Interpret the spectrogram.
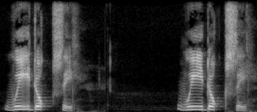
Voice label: "ue-tokse", muscogee

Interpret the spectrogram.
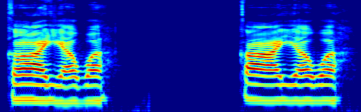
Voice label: "kayvwv", Muscogee

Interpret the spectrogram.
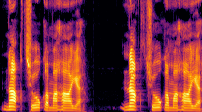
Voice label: "nak cokv mvhayv", Muscogee

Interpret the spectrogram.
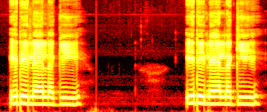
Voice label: "etelilvke", muscogee

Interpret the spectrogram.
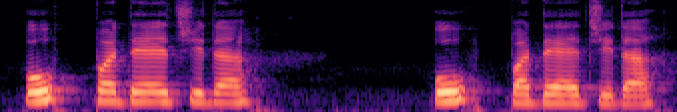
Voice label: "ohpvticetv", Muscogee

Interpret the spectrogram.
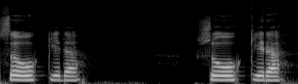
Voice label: "svohketv", Muscogee

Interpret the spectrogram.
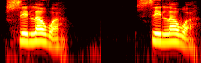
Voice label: "selvwv", Muscogee

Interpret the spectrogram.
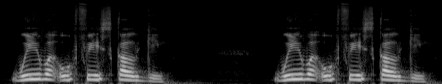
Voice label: "uewv ohfeskvlke", Muscogee

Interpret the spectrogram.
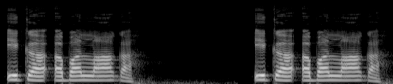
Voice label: "ekv vpvllakv", muscogee

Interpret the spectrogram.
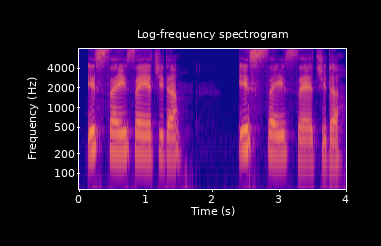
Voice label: "essisicetv", Muscogee

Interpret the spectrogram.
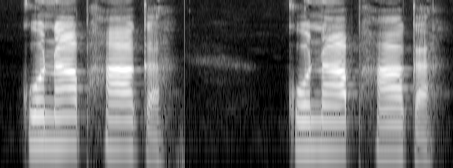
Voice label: "konap hakv", Muscogee; Mvskoke Words with Voicing Consonants; Onvkv Ohhvyayices

